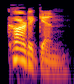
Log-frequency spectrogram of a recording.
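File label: "cardigan" American English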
